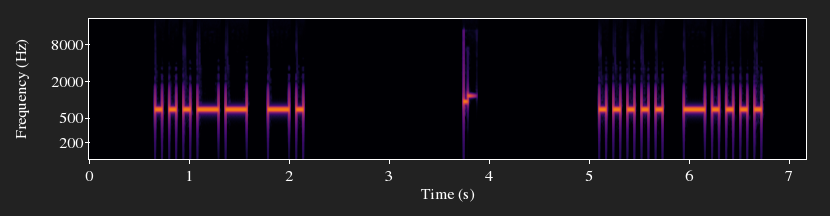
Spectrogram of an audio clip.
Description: Morse code, heard as a keyed tone, about 17 wpm, 700 Hz. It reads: 3N 56
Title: Common Cut Numbers - 2-Digit 17wpm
